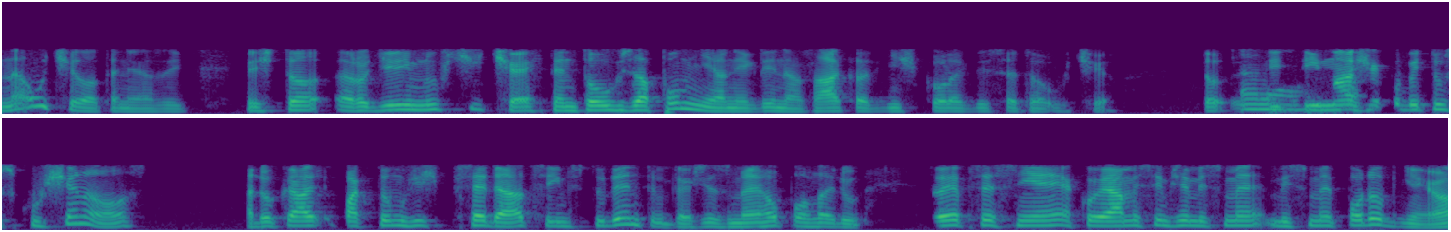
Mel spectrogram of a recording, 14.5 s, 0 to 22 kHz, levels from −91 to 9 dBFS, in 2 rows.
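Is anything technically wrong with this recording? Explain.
Yes, there's repeated packet loss (robotic sound) in two bursts: 10.07 to 10.94 s, right after "to můžeš předat svým", and 11.30 to 11.76 s, just before "to je přesně jako". Packets kept dropping, and each hole, none longer than 20 ms, got patched by stretching the previous sound. So the speech turns choppy, with bits missing. The narrowband call codec underneath cuts everything above 4 kHz.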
